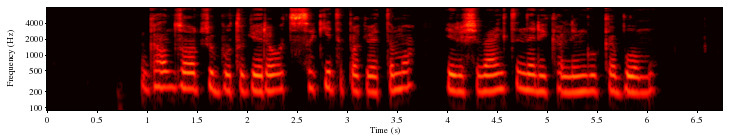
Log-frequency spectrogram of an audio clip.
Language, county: Lithuanian, Klaipėda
